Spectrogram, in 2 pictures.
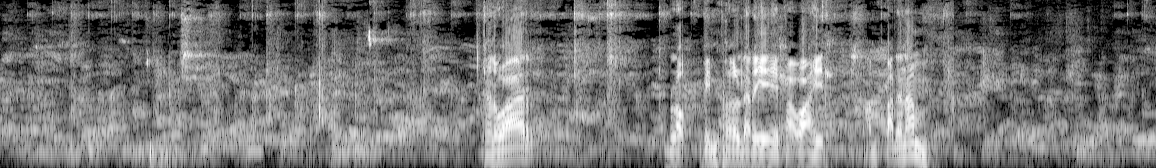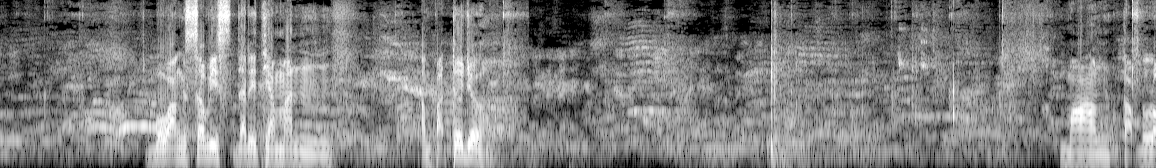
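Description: A table tennis ball clicks off paddles and bounces on the table in a large echoing hall.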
